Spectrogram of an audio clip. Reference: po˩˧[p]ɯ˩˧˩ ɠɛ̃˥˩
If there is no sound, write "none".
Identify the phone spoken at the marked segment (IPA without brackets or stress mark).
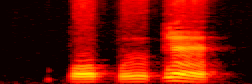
p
